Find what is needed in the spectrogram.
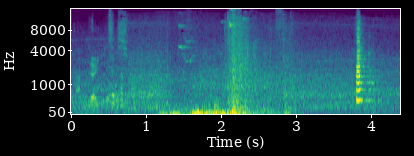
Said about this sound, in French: il faut tester, il faut, être sûr que le klaxon fonctionne. il fonctionne.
